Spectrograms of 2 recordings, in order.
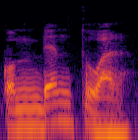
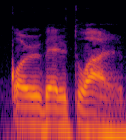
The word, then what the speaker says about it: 콘벤투알: 콘벤투알. 그래서 어떤 사람은 이 발음이 어려워서 콘벤투알이라고 못하고 꼴벨투알 이렇게 발음하는 사람도 있고 여러 가지 발음이 막 나오는데 정확하게는 콘벤투알이라고 이렇게 이제 쓰고 발음을 콘벤투알 이렇게 합니다.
